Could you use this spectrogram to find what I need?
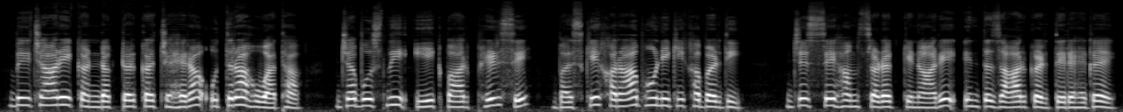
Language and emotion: Hindi, sad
